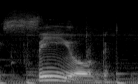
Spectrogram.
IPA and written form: siːld (sealed)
